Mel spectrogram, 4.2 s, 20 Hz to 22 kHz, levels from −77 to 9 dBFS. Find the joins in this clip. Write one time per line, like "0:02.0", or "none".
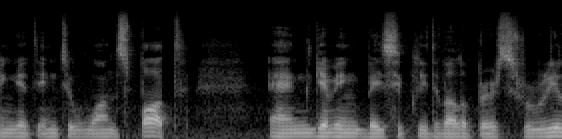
none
